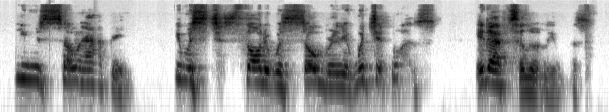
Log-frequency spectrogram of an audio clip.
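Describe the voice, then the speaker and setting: A woman's somewhat breathy voice of medium pitch. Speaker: actress. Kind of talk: interview answer.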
